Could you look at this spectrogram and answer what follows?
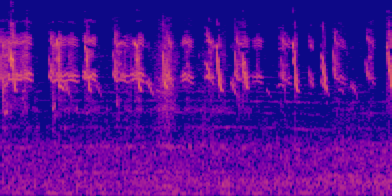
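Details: Thrush nestlings, six young in a garden nest, begging at feeding time with a thick stream of shrill, squeaky chirps repeated many times per second without pause.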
